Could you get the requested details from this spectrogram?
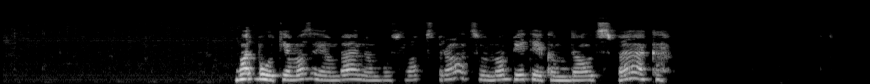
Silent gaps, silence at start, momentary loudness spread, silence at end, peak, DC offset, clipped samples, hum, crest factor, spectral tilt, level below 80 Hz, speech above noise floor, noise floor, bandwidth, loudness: none; 2.35 s; 14 LU; 2 s; 0 dBFS; under 0.1%; under 0.1%; none; 24 dB; -5.5 dB/octave; -68 dBFS; 52 dB; -73 dBFS; 7.6 kHz; -22 LUFS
